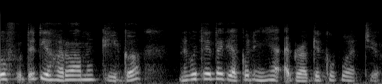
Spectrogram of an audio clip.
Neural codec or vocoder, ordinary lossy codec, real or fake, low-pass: codec, 16 kHz, 1.1 kbps, Voila-Tokenizer; AAC, 32 kbps; fake; 7.2 kHz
